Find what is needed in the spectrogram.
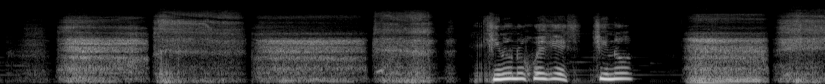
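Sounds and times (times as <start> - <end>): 
person imitating menacing snorting huffing breaths: 0.6 - 4.6, 6.8 - 8.2
speech: 4.9 - 6.4.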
